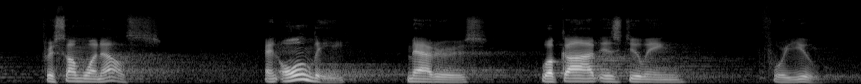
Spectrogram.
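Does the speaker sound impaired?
No.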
